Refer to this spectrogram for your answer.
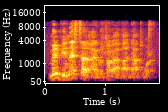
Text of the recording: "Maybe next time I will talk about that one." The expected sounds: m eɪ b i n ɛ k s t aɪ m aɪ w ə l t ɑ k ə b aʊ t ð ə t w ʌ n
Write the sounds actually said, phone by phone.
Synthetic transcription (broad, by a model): m eɪ b i n ɛ k s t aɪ aɪ w ə l t ɑ k ə b aʊ t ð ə t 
